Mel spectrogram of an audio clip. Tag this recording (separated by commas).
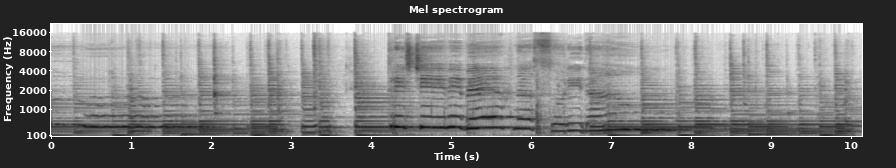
playing acoustic guitar, Guitar, Acoustic guitar, Singing, Music, Musical instrument, Plucked string instrument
